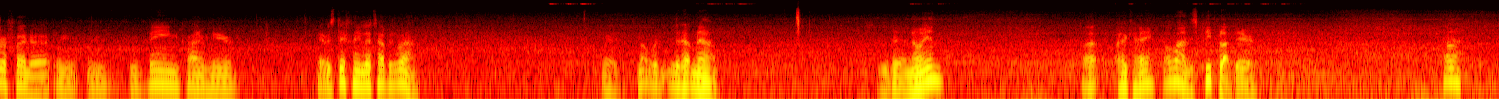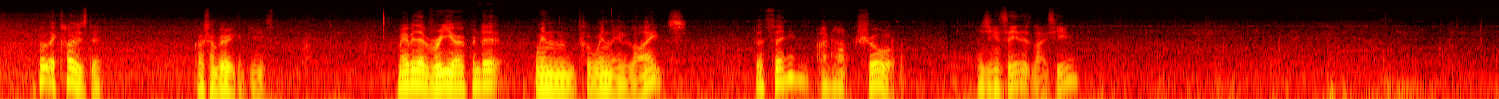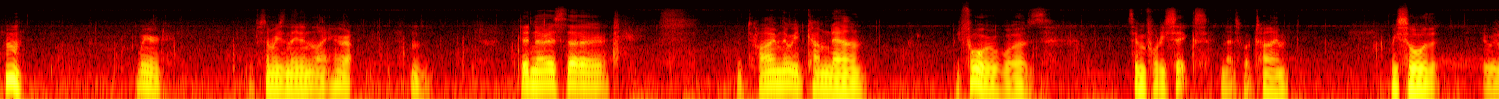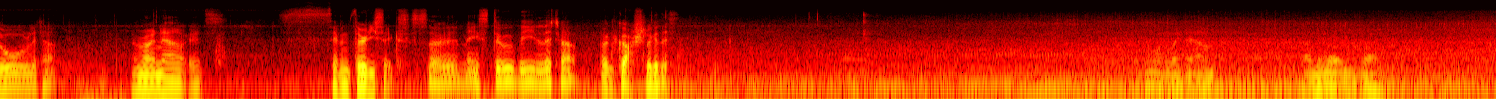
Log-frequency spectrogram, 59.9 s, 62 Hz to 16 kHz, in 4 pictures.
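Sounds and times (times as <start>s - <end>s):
low vehicle hum: 0.0s - 59.9s.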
